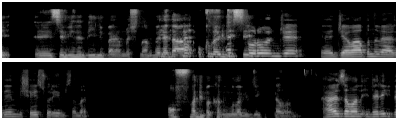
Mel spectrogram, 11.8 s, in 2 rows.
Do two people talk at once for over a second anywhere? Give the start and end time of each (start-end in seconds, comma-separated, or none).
2.2-3.8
